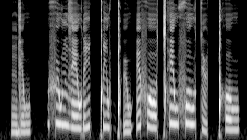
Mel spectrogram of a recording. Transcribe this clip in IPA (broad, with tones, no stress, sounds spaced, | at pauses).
ŋ ɡ ɪ˩ w | f ʉ˥ w n z eː˧ w ɾ iː˥ ǃ i˧ w ǃʼ ʉ˩ w ʔ ɪ˥ f oː˧ ǀʰ e˥ w f o˥ w t ʉ˩ ǃʰ o˧ w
